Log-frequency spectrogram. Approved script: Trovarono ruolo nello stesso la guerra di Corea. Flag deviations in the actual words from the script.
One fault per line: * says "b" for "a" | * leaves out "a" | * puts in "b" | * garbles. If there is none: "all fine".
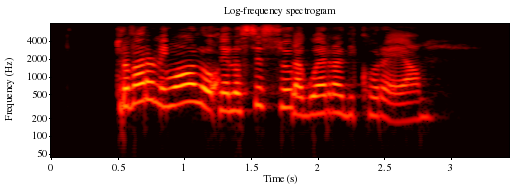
all fine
